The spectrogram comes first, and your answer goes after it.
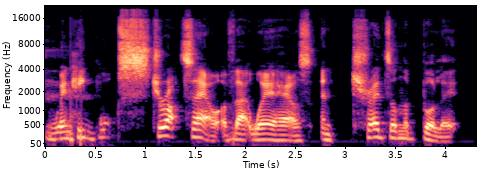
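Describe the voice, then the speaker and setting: A man's voice: mid-range voice, expressive, unhurried, vocal fry, fairly bright tone, husky. A middle-aged man, chatting wryly about a film as a podcast co-host. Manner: chatty, wry, laughs often. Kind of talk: casual film discussion.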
